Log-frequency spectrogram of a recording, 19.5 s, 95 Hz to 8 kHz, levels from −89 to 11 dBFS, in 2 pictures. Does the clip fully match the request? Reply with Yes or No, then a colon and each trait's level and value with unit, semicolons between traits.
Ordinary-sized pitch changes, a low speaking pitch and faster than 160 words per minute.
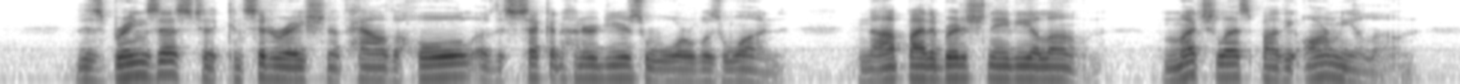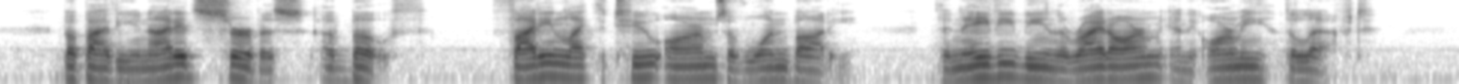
Yes: average, 3.2 semitones; low, 120 Hz; average, 175 wpm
